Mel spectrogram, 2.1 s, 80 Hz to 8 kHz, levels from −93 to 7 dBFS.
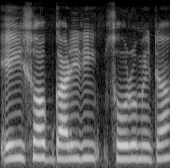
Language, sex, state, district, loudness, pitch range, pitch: Bengali, female, Jharkhand, Jamtara, -18 LUFS, 240-255 Hz, 245 Hz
